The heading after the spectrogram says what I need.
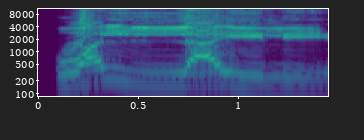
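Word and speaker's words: والليل: ഇനി വല്ലൈലി യ നാവിന്റെ മധ്യവും മേലെ അണ്ണാക്കിൽ ടച്ച് ചെയ്യുന്ന സമയത്താണ് വല്ലൈലി വല്ലൈലി വല്ലൈലി എന്ന ഓതാറുണ്ട്. ലേ എന്നുള്ള ഉച്ചാരണം എന്ത് ചെയ്യുന്നില്ല അറബിയിലില്ല.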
